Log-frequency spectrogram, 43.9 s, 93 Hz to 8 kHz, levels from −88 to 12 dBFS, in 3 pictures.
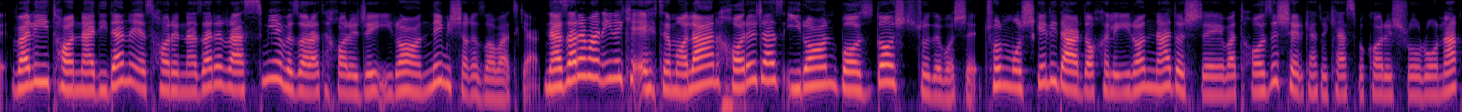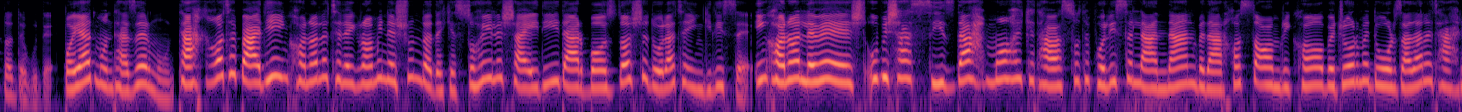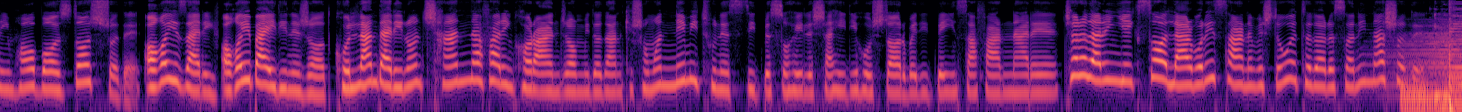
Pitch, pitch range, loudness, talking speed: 255 Hz, 220-305 Hz, -21 LUFS, 155 wpm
